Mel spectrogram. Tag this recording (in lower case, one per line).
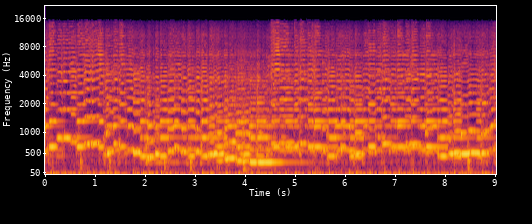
musical instrument
music
fiddle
